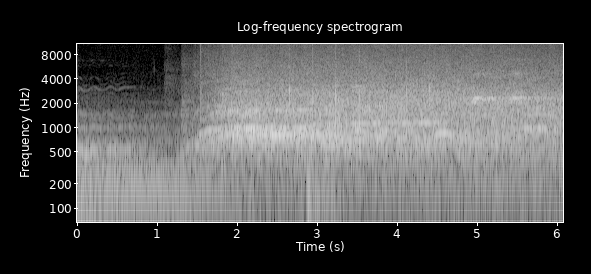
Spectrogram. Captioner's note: audience cheering and applauding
